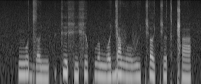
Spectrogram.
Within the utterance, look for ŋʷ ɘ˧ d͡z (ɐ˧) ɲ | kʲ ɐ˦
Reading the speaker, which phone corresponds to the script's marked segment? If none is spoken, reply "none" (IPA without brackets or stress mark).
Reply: ɐ˨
